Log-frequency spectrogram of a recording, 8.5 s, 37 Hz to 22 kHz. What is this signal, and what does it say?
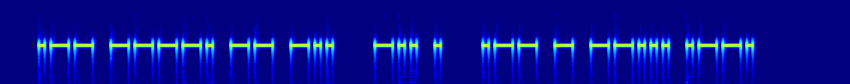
Morse code, heard as a keyed tone, about 20 wpm, 700 Hz. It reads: W9MD DE WT7P
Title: USA Callsign DE Callsign - 4 Characters - 20wpm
